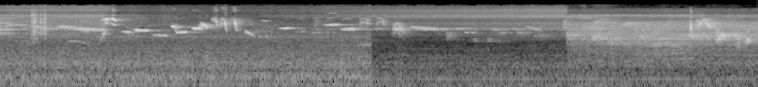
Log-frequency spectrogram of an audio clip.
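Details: Tickell's blue flycatcher at a bird bath: high, thin chirps and short sweet notes scattered irregularly, with an abrupt drop in background hiss midway and steady high-pitched noise behind.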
